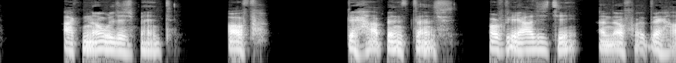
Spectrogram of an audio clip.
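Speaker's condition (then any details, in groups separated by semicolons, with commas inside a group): ALS; voice severely damaged, hard to understand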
